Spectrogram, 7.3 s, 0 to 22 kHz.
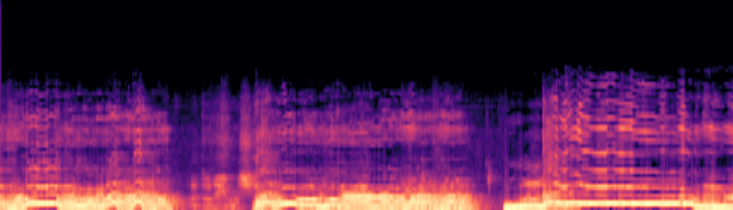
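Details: A 14-year-old female Cocker Spaniel howls in long, wavering, rising and falling tones with brief breaks between.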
